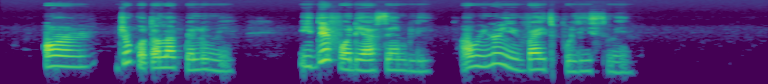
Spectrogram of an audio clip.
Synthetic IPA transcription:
ɔ̃n | d͡ʒokotɔlak͡pɛlumḭ | idefɔdiasɛ̃mbli | ã̰nwinoĩnvaɪtpʰolismɛ̃n

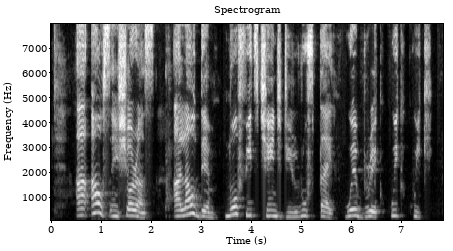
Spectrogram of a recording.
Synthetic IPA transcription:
aaʊsĩnʃɔɹãns | alaʊdɛ̃mnofitt͡ʃẽnd͡ʒdiɹuftaɪ | webɹekːwikː | wik

